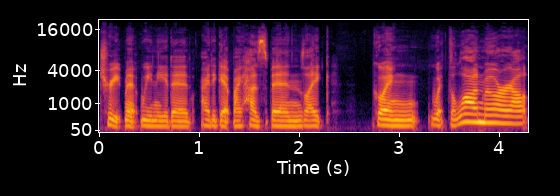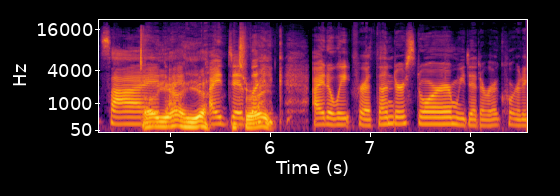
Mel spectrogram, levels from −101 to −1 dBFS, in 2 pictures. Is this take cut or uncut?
cut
